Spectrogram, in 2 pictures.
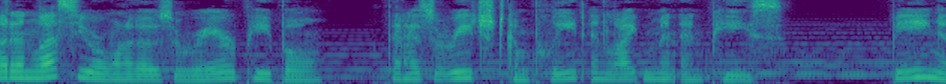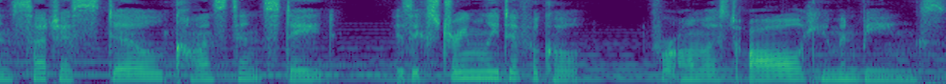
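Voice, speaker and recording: The speech moves at a fairly slow pace with ordinary pitch variation and a calm, soothing tone. Music plays in the background. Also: woman, medium pitch for a woman. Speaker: meditation guide. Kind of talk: guided meditation. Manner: soothing, relaxing; slow, calm.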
